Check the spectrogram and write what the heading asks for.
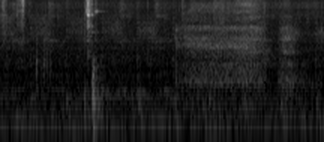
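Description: Small engine parts handled by hand at a bench: one sharp click of metal parts knocking together about a second in, with a few fainter clicks. A soft hiss lasts about a second, a little past the middle.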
